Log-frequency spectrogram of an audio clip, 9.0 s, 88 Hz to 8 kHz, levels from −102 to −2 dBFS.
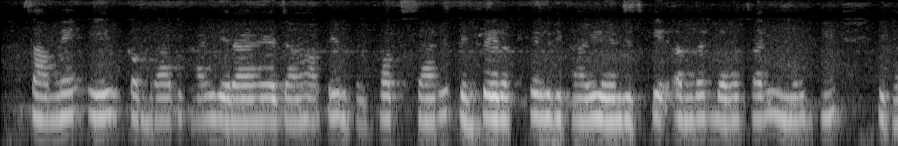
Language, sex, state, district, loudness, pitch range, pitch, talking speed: Hindi, female, Chhattisgarh, Raigarh, -35 LUFS, 195-215 Hz, 205 Hz, 165 wpm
